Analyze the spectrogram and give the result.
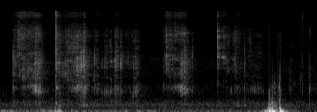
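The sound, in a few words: sautéing jackfruit gravy vegetable in a pan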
